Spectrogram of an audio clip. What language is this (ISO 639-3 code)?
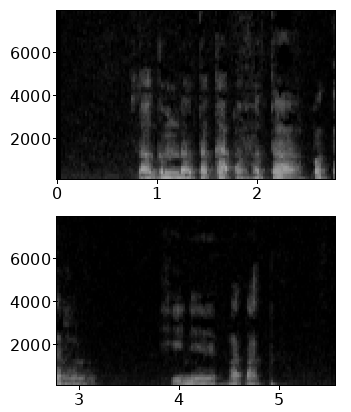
mxu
